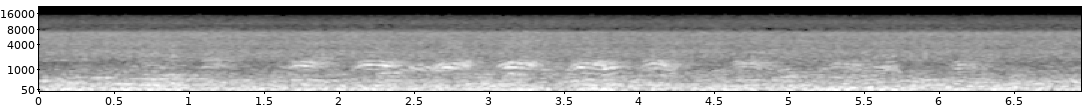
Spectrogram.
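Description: A crow cawing in a run of about a dozen calls, two or three a second, growing fainter near the end.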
